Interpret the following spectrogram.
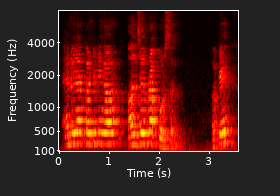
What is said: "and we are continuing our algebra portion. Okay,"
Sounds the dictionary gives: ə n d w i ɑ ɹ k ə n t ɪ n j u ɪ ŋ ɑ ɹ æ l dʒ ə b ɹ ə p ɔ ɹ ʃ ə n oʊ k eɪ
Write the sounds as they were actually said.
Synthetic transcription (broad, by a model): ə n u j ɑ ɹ k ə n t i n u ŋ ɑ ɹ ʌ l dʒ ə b ɹ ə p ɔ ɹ s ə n oʊ k eɪ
